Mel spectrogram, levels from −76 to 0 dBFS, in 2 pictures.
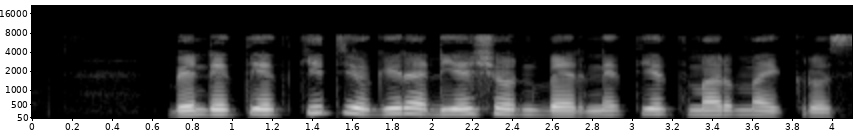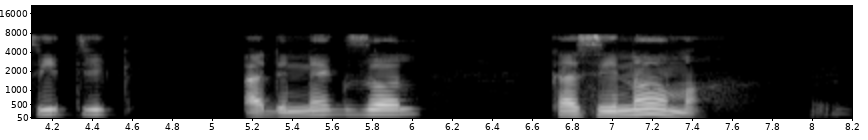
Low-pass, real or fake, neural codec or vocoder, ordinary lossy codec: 7.2 kHz; real; none; none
